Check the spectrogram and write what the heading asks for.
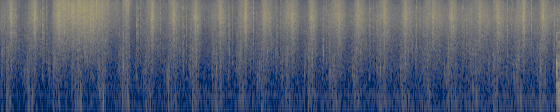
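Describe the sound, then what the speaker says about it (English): Footsteps crunch in a steady rapid rhythm through the DayZ video game, repeated treads moving continuously at moderate volume with no talk over them. "I swear I keep hearing footsteps."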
